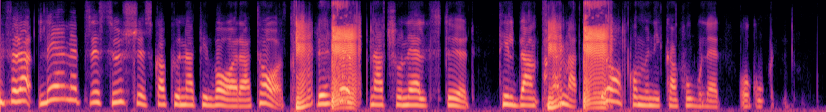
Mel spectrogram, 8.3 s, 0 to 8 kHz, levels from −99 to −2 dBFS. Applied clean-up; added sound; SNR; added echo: neural diffusion model UNIVERSE++.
